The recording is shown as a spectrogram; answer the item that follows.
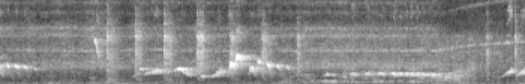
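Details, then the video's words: White-rumped shama singing to provoke other birds into song: sweeping upslurred whistles and a sustained wavering whistled note, with short harsh chirps between them and a low hum underneath. "SUARA GACORAN burung murai untuk pancingan"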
